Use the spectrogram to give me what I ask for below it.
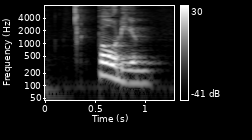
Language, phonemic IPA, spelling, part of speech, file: Dutch, /ˈpoː.di.(j)ʏm/, podium, noun, Nl-podium.ogg
- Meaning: 1. stage 2. podium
